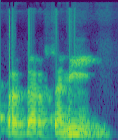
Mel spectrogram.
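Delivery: प्रदर्शनी said slowly, short नी at the end; slow correct form. Shown as a demonstration. Teacher quizzing students, answering slowly himself. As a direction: sound out प्रदर्शनी for the class. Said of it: "ये क्या होता है?".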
